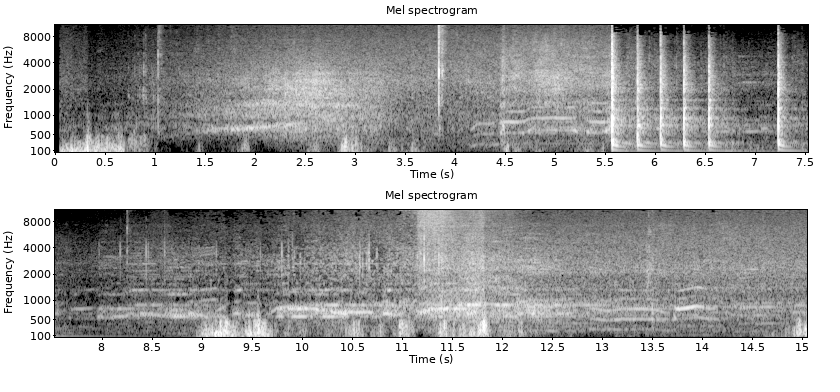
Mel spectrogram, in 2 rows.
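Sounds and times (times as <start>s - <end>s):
skis hissing down track: 1.1s - 5.6s, 10.9s - 14.0s.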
